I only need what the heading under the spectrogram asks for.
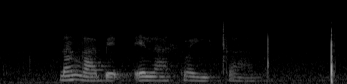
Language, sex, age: South Ndebele, female, 20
